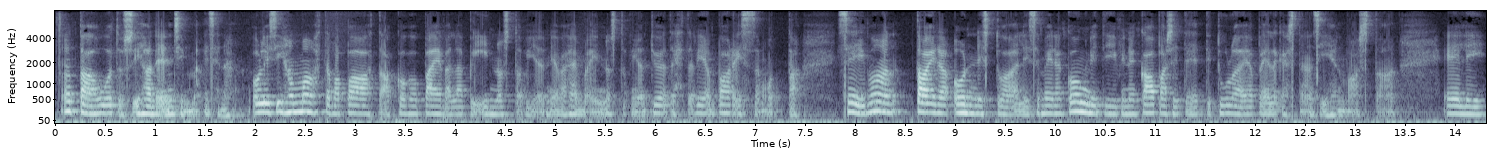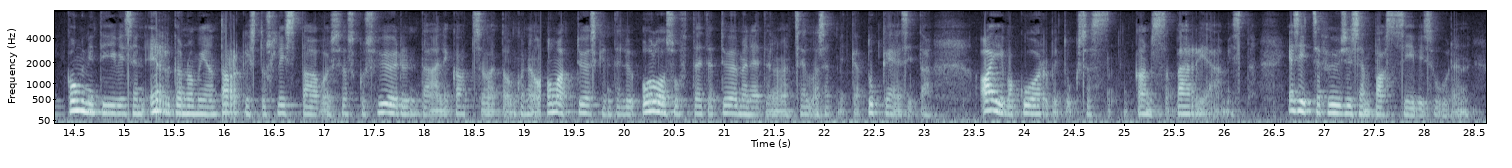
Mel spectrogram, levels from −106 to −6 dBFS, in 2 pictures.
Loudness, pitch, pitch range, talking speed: -27 LUFS, 170 Hz, 155-185 Hz, 130 wpm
